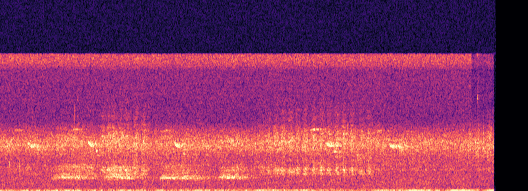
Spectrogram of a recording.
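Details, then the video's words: Hooded crow calling to other crows: a run of four hoarse, slightly distant caws in quick succession over a steady low hum, followed by background noise. "Ворона переговаривается с сородичами"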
